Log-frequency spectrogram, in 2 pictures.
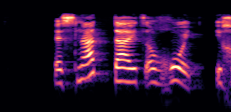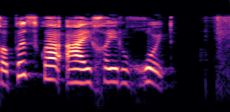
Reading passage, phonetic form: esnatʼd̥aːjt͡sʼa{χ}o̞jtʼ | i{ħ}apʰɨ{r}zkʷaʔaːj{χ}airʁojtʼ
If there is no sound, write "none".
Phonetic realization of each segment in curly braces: ʁ, χ, none, χ

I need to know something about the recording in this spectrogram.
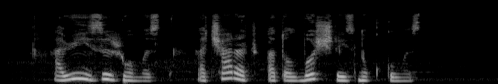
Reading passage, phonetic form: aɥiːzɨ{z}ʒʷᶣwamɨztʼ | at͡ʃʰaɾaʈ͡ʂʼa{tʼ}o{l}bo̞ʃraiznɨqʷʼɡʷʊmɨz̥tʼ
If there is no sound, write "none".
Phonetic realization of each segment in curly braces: none, tʼ, l

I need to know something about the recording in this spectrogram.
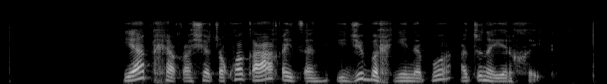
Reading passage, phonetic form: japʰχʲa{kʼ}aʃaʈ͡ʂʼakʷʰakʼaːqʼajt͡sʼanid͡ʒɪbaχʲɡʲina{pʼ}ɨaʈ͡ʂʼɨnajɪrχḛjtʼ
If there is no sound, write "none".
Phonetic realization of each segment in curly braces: qʼ, pʼ

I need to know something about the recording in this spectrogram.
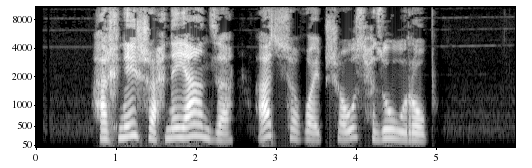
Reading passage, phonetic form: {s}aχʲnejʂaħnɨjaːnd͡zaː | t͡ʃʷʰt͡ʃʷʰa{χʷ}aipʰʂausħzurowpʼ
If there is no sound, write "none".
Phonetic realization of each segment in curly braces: ħ, ʁʷ

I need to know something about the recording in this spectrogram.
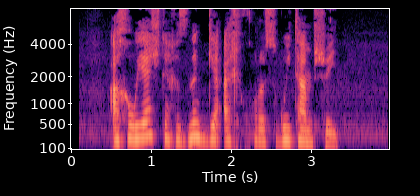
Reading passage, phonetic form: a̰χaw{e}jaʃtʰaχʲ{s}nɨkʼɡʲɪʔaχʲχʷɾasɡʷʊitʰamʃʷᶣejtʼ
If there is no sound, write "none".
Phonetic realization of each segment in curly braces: i, z

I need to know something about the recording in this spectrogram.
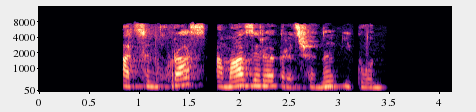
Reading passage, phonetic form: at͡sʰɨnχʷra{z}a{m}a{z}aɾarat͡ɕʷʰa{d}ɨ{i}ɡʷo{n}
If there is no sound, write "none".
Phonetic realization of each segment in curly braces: s, m, z, n, i, n

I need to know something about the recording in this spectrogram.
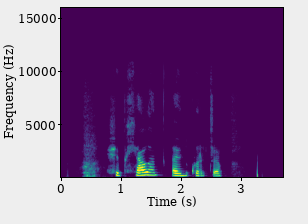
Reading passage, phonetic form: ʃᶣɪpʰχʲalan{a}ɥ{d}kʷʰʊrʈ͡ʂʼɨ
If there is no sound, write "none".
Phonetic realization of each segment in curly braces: a, n

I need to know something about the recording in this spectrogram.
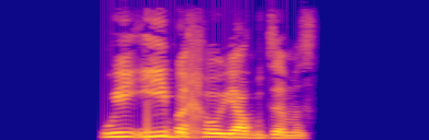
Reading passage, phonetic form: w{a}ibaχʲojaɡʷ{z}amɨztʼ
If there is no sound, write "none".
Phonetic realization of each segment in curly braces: i, d͡z

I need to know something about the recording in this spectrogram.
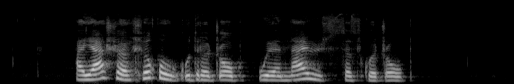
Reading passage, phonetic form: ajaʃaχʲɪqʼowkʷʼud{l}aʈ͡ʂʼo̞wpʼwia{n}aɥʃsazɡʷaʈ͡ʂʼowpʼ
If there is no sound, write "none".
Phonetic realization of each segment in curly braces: r, n

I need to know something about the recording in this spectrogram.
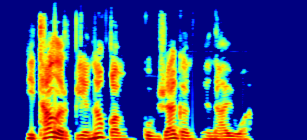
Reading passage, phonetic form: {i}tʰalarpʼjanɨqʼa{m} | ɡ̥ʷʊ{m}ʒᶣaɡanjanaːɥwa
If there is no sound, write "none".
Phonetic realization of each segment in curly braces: i, m, b

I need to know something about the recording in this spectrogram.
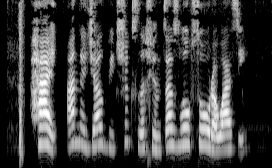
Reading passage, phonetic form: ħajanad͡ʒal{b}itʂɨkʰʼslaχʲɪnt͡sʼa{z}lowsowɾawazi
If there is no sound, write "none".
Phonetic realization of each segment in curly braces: b, z

